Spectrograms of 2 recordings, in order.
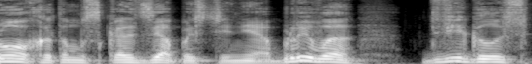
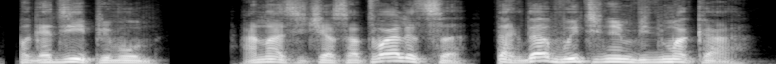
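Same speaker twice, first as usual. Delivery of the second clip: usual speaking voice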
